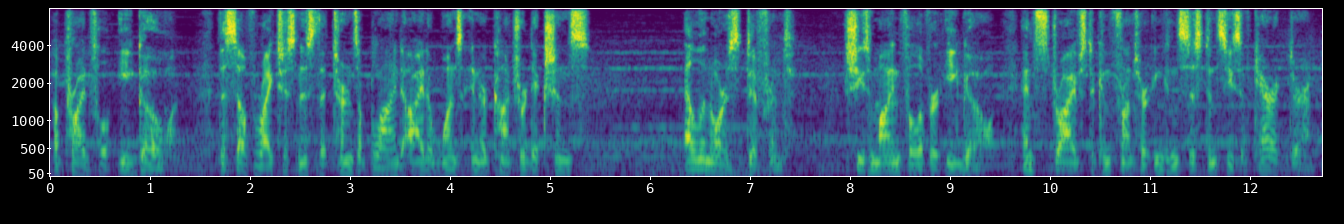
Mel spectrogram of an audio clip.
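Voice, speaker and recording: Actor as a philosophical game warrior, low male voice, stoic, principled, faint music. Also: moderate pace, lightly acted. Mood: solemn.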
